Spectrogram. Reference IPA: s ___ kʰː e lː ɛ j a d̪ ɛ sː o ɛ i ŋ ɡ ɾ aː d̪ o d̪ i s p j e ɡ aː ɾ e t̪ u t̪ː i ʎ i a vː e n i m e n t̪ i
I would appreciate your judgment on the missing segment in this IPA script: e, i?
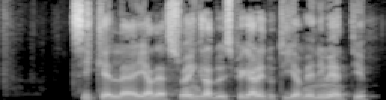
i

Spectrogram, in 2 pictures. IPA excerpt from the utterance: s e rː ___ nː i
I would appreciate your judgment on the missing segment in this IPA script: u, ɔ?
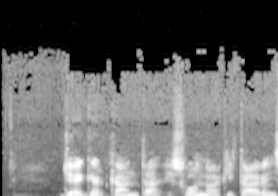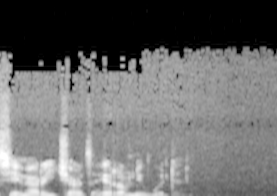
ɔ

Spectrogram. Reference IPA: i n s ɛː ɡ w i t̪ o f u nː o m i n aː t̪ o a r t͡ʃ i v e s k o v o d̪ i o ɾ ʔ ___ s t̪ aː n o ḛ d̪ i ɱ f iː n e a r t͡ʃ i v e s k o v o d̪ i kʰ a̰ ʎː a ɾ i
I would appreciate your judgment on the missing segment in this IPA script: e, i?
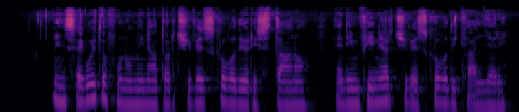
i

